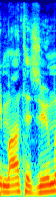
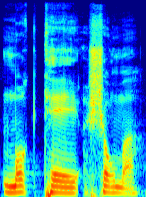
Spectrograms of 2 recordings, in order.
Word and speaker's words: Moctezuma: the way you say Montezuma is Moctezuma. So if you hear anyone say Montezuma, say actually it's pronounced. Yeah, pronounced like you're at a Mocte- Mexican restaurant.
